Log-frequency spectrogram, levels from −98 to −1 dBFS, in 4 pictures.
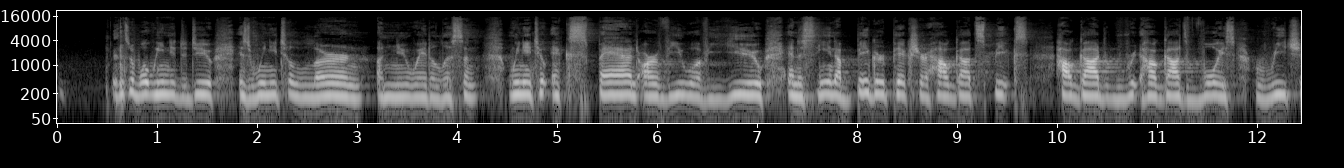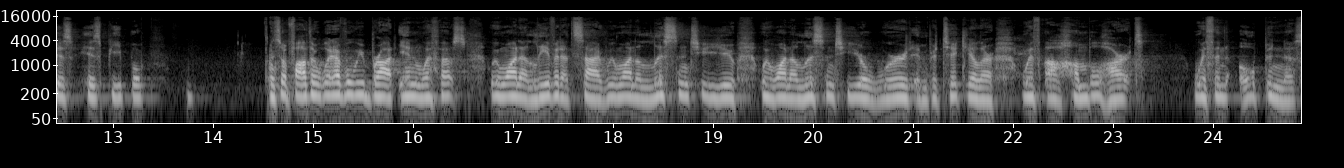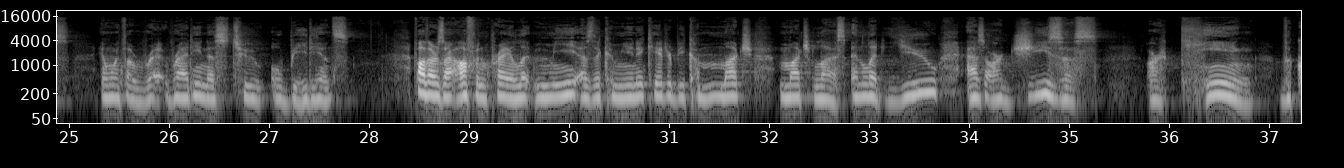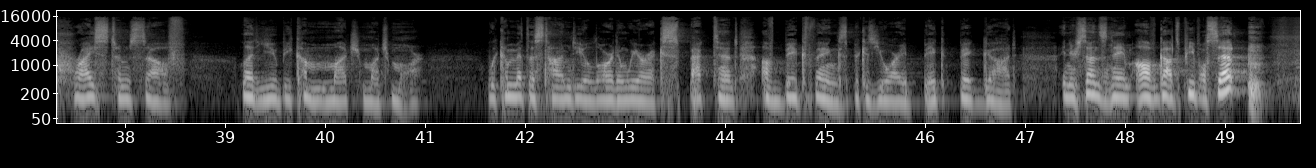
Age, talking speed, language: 40-59, 175 wpm, English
